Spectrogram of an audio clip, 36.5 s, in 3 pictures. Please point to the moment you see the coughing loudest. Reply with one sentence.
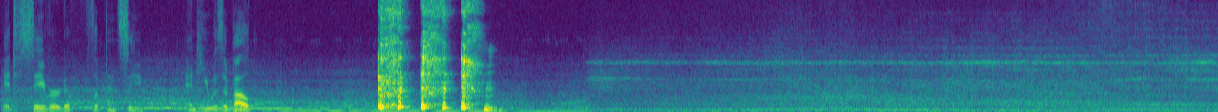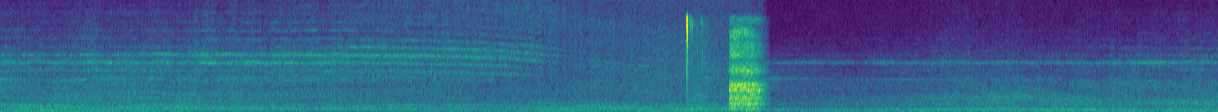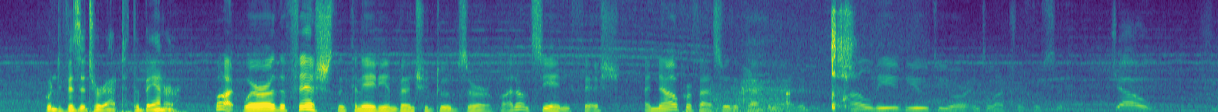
The loudest moment of the coughing is at 4 seconds.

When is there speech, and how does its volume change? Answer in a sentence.
You can hear the speech briefly from 0.0 to 2.5 s; and from 24.8 to 36.5 s, getting quieter.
